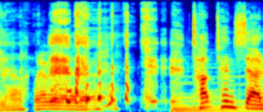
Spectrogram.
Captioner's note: laughs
